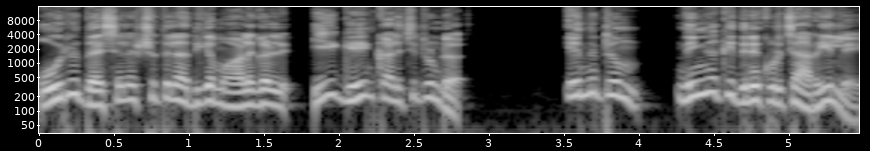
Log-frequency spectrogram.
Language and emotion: Malayalam, surprised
